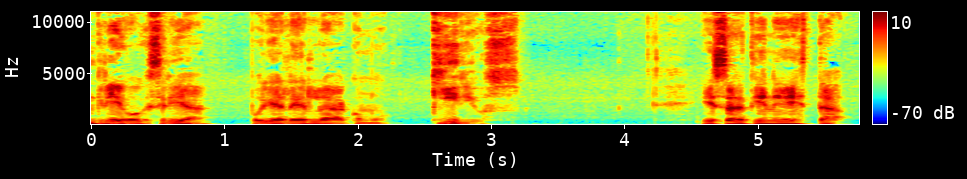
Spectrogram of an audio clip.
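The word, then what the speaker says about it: Κύριος: Y se pronuncia Kyrios y no Curios porque parece una U. Hay gente que le dice Curios, otro le dice Kyrios, pero la pronunciación más cercana al original sería como Kyrios.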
